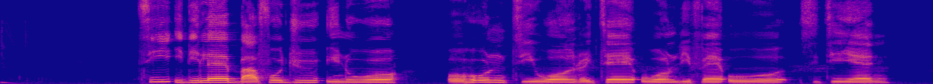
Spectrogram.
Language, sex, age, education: Yoruba, male, 15-29, tertiary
